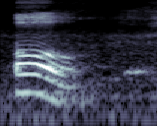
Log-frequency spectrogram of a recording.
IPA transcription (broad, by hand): oʊ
